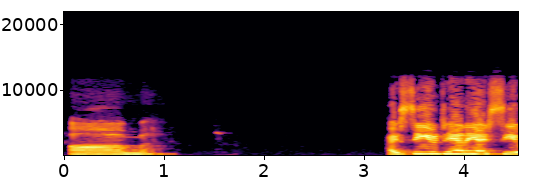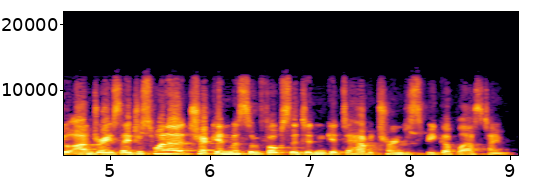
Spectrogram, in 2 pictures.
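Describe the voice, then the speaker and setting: In an online video class recorded via video call, a teacher reads aloud and steers discussion with encouragement. Her voice sits on the high side, steady in tone and fairly bright, and she speaks without hurrying.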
